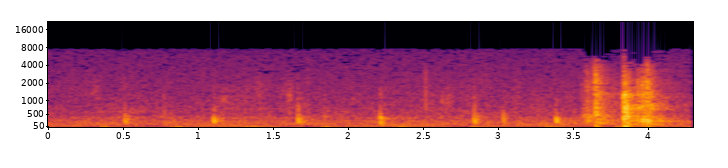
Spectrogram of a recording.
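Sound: front door being opened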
